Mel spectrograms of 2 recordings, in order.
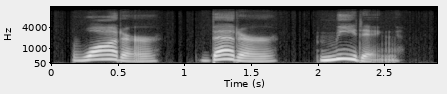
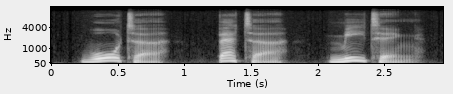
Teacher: In American English, the T in the middle can become a soft D sound. That's called a flap. · American, water, better, meeting. British usually keeps the T clearer.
